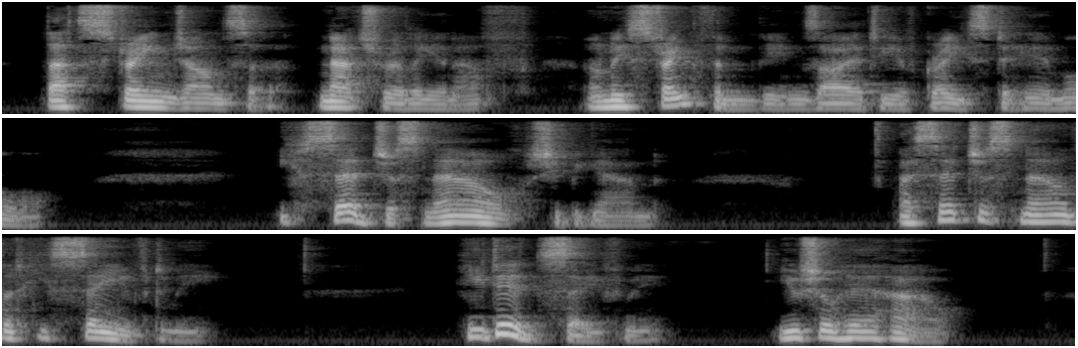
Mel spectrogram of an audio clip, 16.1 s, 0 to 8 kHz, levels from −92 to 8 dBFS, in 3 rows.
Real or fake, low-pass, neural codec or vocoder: real; 7.2 kHz; none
